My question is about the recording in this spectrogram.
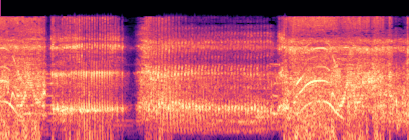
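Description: A plastic soda bottle bursting under a car tyre, its fizzy contents spraying out in a loud hiss that breaks off briefly about a second in. Two short rising-then-falling squeals sound over it, near the start and about three seconds in.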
